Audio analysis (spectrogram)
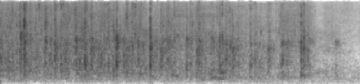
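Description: An audience applauds, many hands clapping together in a dense, steady patter that stays fairly loud before thinning out and fading at the end.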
